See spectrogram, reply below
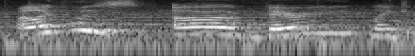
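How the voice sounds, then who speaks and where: A teenage woman, a high school senior, speaking haltingly in an interview and searching for her words. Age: late teens. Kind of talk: documentary interview. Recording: echoey room, mic far off. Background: background music.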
